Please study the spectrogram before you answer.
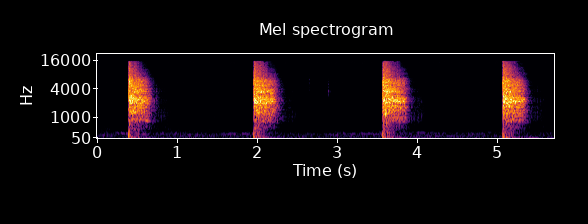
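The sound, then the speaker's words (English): A Peruvian quijada, a donkey jawbone with loose teeth, is struck four times at an even, unhurried pace, each sharp crack followed by a brief buzzing rattle of the teeth that quickly dies away. “So when I hit on the kind of bigger side of the jaw, it will make the teeth rattle, and it sounds like this.”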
